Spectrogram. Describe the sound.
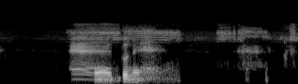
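A steady, high-pitched cicada drone hums continuously in the background while a person speaks briefly over it, the insect buzz holding an even level from start to finish.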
